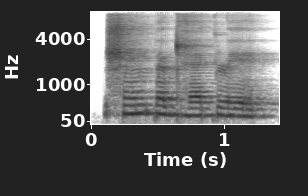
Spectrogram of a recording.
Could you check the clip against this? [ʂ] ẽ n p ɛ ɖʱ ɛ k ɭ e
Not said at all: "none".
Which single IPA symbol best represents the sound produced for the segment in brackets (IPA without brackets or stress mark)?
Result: ʂ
